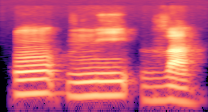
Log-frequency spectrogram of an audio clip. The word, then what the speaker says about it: On y va: On y va. 3 sílabas.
